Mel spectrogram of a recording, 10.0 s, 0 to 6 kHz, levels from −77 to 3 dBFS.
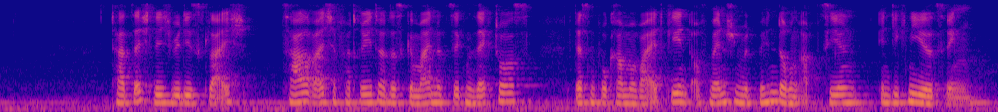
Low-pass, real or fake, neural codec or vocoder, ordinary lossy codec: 5.4 kHz; real; none; none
